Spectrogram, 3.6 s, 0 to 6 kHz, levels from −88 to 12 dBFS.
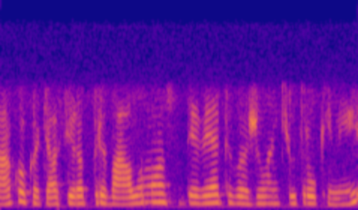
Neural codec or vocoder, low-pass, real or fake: none; 5.4 kHz; real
